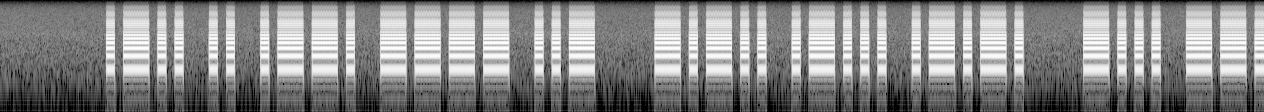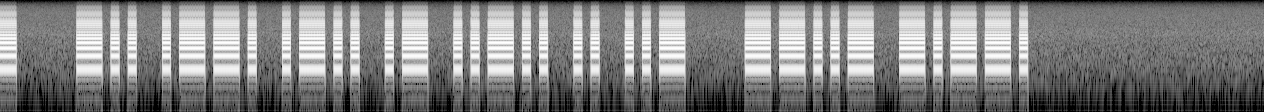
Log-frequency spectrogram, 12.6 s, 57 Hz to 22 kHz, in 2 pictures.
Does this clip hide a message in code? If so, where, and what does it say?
Yes: Morse code (Japanese Wabun code) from 0.5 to 11.5 s, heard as electronic beeps, machine-sent, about 28 wpm, 570 Hz. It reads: ガツコウ キオン ハレ ホツカイドウ ヒル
